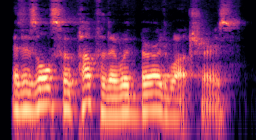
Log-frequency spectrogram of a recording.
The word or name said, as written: watchers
